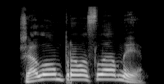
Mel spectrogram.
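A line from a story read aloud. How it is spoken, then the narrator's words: Joyful yell on air. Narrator (Russian): радостно заорал я в эфир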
